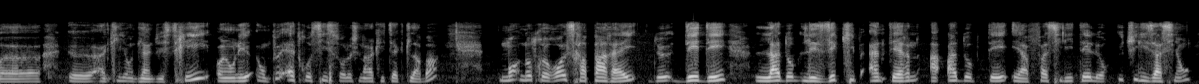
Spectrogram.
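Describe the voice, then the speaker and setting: Husky man from morocco, bit higher voice, explains stuff with lots of uh, dull dry audio. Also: fairly bright tone, no room sound. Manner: friendly, explanatory, with fillers. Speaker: guest, cloud architect. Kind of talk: casual interview.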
